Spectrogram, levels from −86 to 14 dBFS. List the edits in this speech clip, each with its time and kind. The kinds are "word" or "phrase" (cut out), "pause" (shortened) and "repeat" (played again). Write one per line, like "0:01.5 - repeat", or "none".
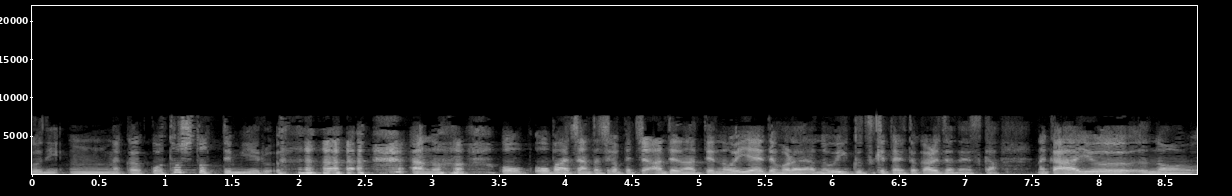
none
